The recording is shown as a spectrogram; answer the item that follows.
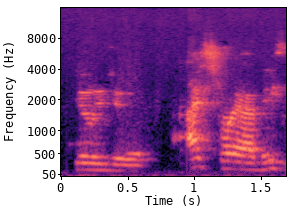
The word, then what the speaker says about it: Dodrio: And then Nidoking and Dub Trio. Not Dub Trio. Dodrio.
